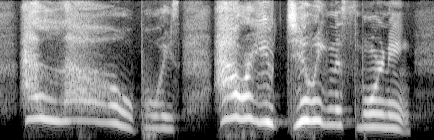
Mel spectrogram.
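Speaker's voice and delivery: theatrical, showy, very high, dramatic, drawn-out delivery. Retelling greeting the boys as their new teacher, retelling a dramatic greeting. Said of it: "I'm a dramatic person, so I get pretty dramatic".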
